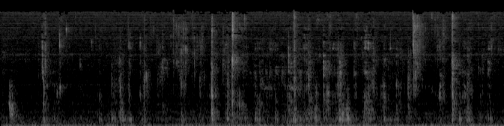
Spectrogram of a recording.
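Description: A man smacks his lips and slurps while eating.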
